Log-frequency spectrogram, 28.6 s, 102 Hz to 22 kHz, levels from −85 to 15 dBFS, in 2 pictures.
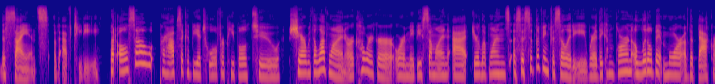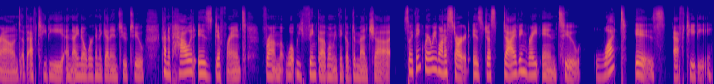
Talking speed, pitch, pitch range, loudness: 185 wpm, 200 Hz, 180-235 Hz, -26 LUFS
